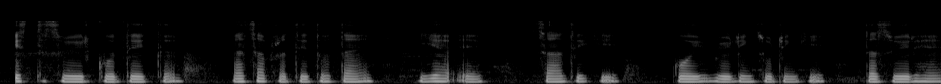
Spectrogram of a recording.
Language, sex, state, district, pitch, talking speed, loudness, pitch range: Hindi, male, Bihar, Kishanganj, 130 Hz, 115 wpm, -33 LUFS, 125-140 Hz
